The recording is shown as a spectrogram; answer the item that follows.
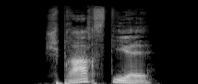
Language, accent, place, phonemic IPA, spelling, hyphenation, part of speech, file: German, Germany, Berlin, /ˈʃpʁaːxˌstiːl/, Sprachstil, Sprach‧stil, noun, De-Sprachstil.ogg
- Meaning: speech style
